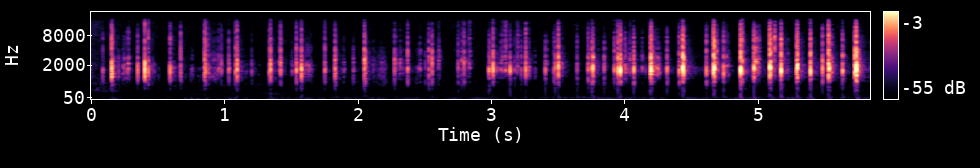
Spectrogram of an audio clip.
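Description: A large, solid hardcover puzzle book with a cardboard cover is tapped with metal finger picks in a rapid, uneven run of short, dry clicks. Each click dies away almost instantly, with a bright midrange character centered around 1.6 kHz and almost no low end. The taps grow slightly louder and denser toward the end.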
